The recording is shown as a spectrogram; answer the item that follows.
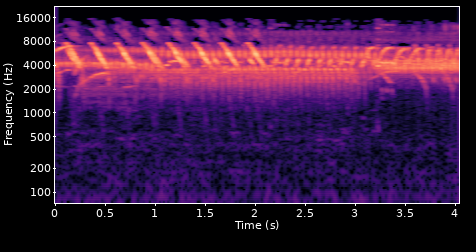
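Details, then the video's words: Belgian canary song opening with a string of quick downward-slurred whistles about four per second, then a steady rolling trill with rising sweeps. "CANÁRIOS DO REINO CANTANDO!!! BELGIAN CANARY SINGING!!!"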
